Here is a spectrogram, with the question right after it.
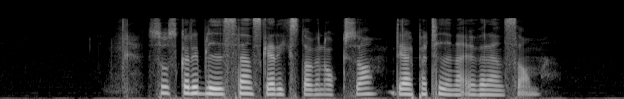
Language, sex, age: Swedish, female, 29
